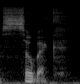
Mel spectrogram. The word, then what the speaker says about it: Sobek: this is pronounced um we pronounced this name sobik um and this is the god Sobek um and what we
